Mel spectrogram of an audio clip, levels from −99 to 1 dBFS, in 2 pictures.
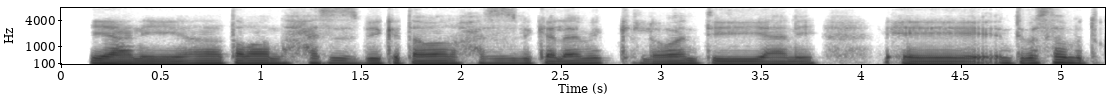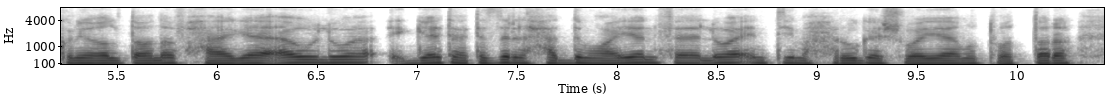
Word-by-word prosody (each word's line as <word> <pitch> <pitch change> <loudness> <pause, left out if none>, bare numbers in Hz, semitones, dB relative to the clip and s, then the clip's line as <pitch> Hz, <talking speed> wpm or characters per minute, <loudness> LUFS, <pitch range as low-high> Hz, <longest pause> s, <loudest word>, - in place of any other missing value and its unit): يعني 110 -1 +2
أنا 115 0 +1
طبعًا 120 0 +1
حاسس 120 -1 -5
بيكِ 115 0 -2
طبعًا، 115 0 +1
وحاسس 115 +1 -4
بكلامِك، 115 +2 -2
اللي 105 -3 -5
هو 110 +1 +1
أنتِ 115 +1 -3
يعني 105 -1 -1 0.4
آآ، 100 -2 -1
أنتِ 125 -2 -4
مثلًا 135 +3 +1
بتكوني 130 +1 -1
غلطانة 125 +1 +2
في - - -14
حاجة 120 +1 +2
أو 150 +1 +4
اللي 150 0 0
هو 155 0 +1
جاية 130 +5 0
تعتذري 140 0 +1
لحد 130 +1 -1
معين 135 +3 +2
فاللي 130 -1 -1
هو 145 - +4
أنتِ 135 -2 -1
محروجة 125 0 -1
شوية، 120 0 +1
متوترة 120 +1 -1
120 Hz, 185 wpm, -25 LUFS, 115-130 Hz, 0.4 s, أو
